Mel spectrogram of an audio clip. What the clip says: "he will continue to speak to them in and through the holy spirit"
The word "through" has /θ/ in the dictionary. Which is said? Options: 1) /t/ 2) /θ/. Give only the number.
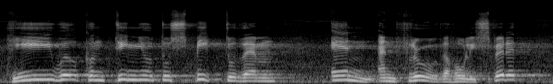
2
